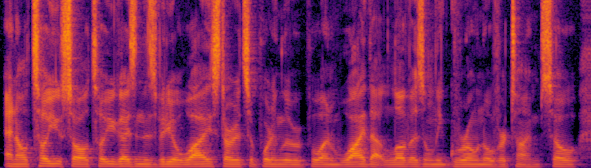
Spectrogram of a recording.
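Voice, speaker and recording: A man's voice: lowish voice, monotone, quick pace, darkish tone. A young man telling his personal story to camera in a casual, earnest way, often restarting phrases and adding "you know". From Iceland and the United States. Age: young adult. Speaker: football content creator.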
